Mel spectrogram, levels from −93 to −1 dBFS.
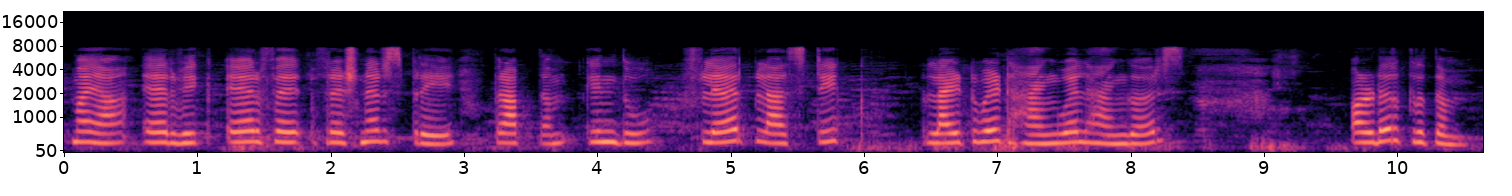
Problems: none marked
